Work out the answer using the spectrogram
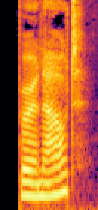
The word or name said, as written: burnout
